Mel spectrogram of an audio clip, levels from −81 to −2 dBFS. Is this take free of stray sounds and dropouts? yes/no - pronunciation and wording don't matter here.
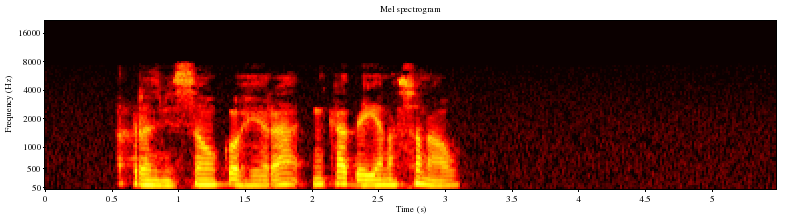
yes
